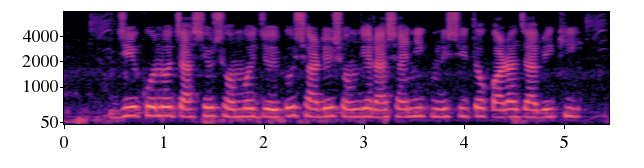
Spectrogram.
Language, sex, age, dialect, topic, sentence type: Bengali, female, 18-24, Rajbangshi, agriculture, question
